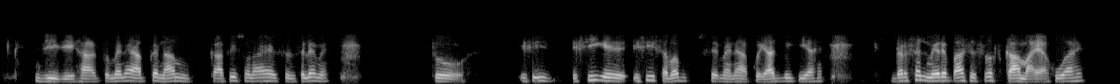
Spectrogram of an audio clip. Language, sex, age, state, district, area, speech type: Urdu, male, 18-30, Uttar Pradesh, Aligarh, urban, conversation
